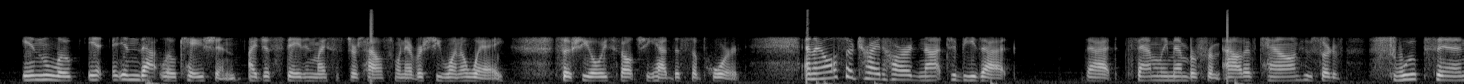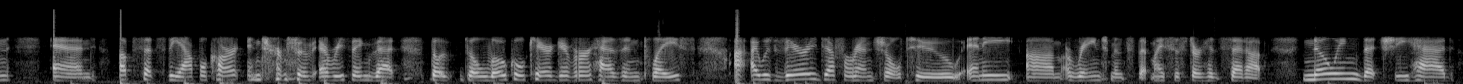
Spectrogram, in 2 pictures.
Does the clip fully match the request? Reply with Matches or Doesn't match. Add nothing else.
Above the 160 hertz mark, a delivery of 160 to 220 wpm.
Matches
